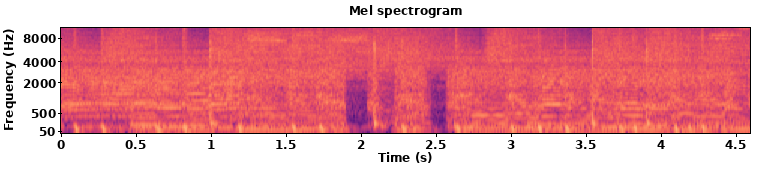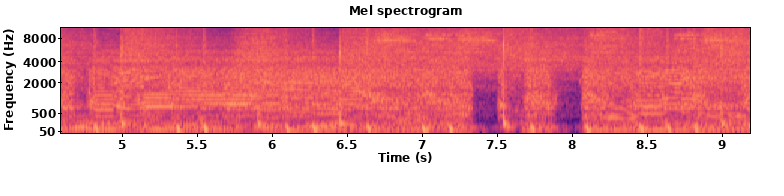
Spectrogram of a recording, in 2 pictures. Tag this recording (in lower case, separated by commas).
electric guitar, plucked string instrument, bass guitar, strum, music, musical instrument, guitar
